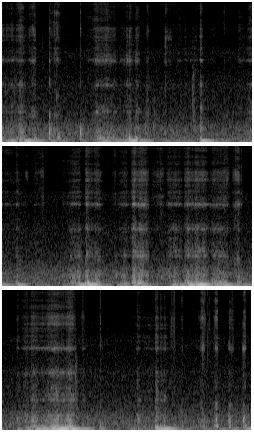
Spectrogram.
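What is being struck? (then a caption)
Plaster excavation block. A small plastic or wooden chisel held in the fingers scrapes and chips at a solid, hard, dry rectangular plaster block from a dinosaur dig kit, set in a plastic tray. It makes irregular bursts of dull, low rasping and scratching, with brief quieter pauses between strokes. Loose crumbs pile up as the plaster wears away.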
